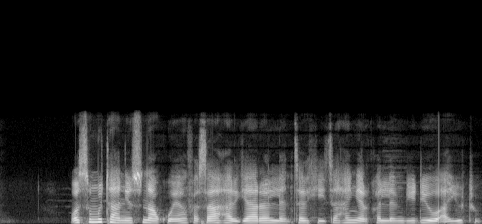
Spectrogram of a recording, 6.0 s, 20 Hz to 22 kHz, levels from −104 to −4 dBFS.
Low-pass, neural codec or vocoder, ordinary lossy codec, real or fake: 10.8 kHz; none; none; real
